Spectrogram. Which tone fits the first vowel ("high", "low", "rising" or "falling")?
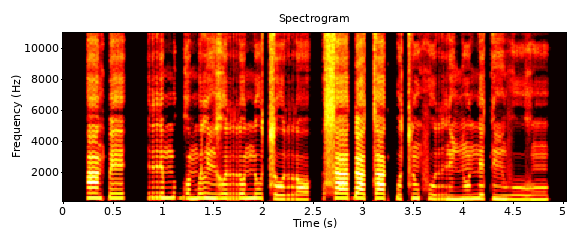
falling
